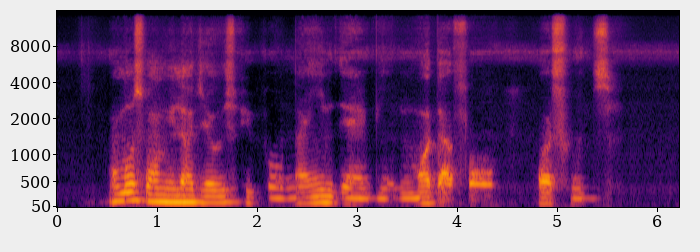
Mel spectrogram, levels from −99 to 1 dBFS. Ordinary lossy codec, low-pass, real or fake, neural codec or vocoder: none; 14.4 kHz; fake; autoencoder, 48 kHz, 32 numbers a frame, DAC-VAE, trained on Japanese speech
